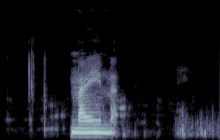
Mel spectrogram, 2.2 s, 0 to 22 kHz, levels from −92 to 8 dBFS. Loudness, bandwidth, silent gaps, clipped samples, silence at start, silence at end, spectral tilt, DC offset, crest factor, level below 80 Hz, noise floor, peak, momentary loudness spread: -20 LUFS; 4.8 kHz; none; under 0.1%; 0.7 s; 0.35 s; -9.5 dB/octave; under 0.1%; 20 dB; -74 dBFS; -50 dBFS; -4 dBFS; 24 LU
